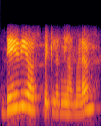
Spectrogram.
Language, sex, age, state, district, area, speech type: Tamil, female, 60+, Tamil Nadu, Sivaganga, rural, conversation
